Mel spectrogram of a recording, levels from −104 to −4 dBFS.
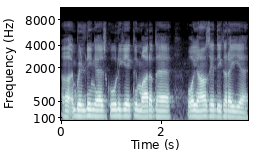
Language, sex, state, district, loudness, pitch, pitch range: Hindi, male, Chandigarh, Chandigarh, -15 LUFS, 130 Hz, 125-135 Hz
